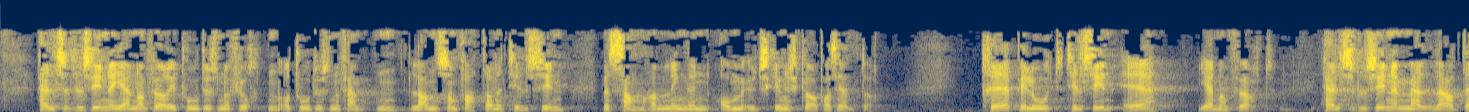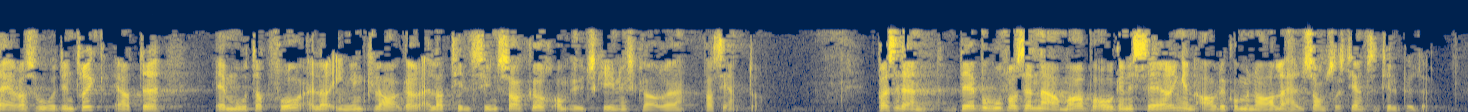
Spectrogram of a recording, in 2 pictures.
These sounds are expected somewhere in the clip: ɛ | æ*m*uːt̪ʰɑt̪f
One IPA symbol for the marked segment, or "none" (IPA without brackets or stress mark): m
